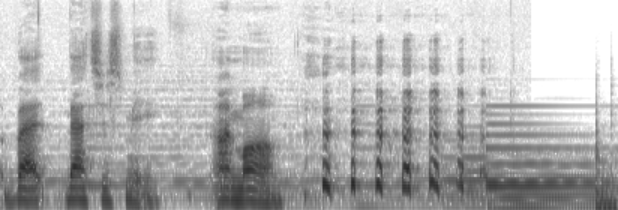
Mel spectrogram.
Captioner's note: laughs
